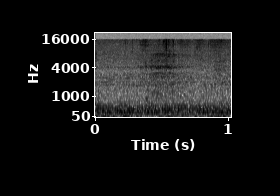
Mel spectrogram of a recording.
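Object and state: Nothing is struck.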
